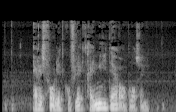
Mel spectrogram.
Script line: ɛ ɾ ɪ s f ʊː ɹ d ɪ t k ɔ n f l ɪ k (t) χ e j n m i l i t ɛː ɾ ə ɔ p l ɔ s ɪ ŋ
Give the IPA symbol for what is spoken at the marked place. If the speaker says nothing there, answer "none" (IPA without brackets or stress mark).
t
